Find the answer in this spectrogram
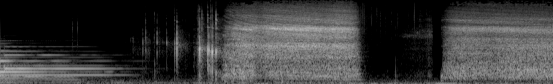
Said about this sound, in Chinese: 哦，这个声音是吹气球的声音。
